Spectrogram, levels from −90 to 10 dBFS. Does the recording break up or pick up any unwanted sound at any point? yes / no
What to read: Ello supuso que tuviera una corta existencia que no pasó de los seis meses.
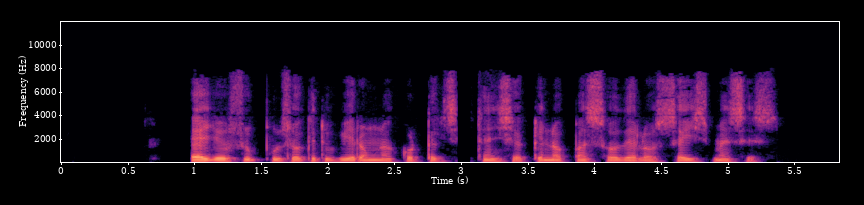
yes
